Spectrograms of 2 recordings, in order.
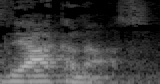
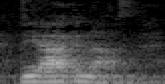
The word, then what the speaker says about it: diakonos: But the word then phonetically would be pronounced diakonos. All right, diakonos.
